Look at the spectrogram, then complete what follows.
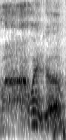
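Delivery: high-pitched imitated kid whine; pestering little sister. Little sister nagging sleeping brother to wake up, high excited pestering. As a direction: plead like an excited child.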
